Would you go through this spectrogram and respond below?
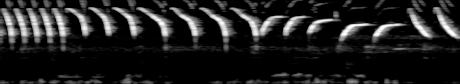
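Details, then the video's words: Canary song used as a training lure for canaries: a string of high downslurred whistles, first rapid, then slowing to about two per second, with some swoops rising at the end and faint low thumps. "Masteran Suara Burung Kenari Ngerol Panjang cuit cuit untuk Pancingan Kenari"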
